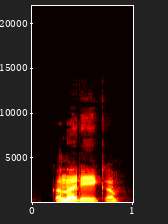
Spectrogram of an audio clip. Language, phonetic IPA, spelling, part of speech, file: Russian, [kənɐˈrʲejkə], канарейка, noun, Ru-канарейка.ogg
- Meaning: canary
